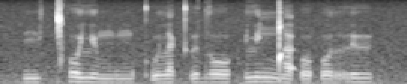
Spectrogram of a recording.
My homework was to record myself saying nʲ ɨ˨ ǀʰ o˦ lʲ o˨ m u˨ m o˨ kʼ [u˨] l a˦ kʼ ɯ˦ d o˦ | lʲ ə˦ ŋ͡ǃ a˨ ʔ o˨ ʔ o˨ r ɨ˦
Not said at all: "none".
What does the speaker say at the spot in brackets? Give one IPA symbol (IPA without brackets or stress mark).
u˨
